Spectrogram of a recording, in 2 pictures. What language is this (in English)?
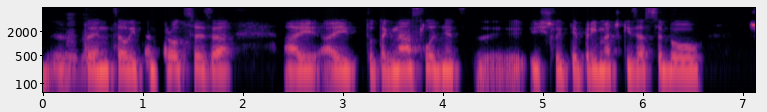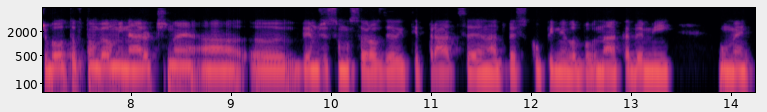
Slovak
